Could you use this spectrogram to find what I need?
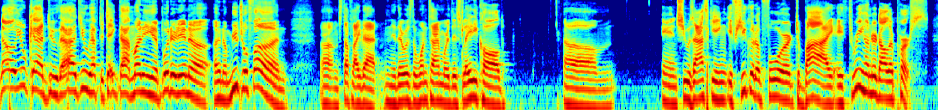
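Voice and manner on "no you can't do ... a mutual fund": hard, stern, no-nonsense scolding yell. Retelling a radio host scolding a caller: imitating someone yelling. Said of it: "she'll be yelling at him like".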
